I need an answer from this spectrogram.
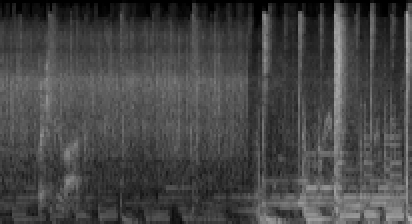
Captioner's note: pan sizzling; jazzy music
